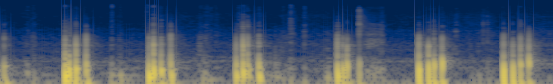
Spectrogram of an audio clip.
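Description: A large, solid, round flat cork board is held beside the mic and tapped and scratched with long painted fingernails. Six quick bursts of dull, low, thudding taps arrive at roughly even intervals, with quieter scratching between them. The taps are deep and short, with almost no ring.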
